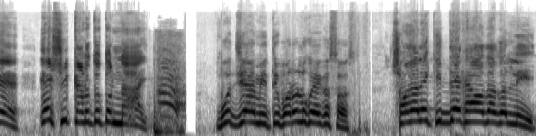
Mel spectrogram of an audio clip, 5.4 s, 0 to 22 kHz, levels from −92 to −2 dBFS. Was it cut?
yes; 2 cuts; at 1.9 s, 3.6 s

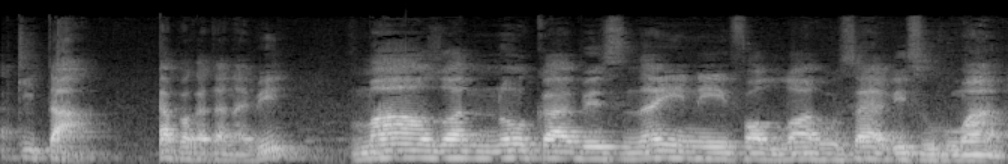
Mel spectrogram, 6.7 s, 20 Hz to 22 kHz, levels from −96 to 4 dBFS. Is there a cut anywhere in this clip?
yes; 1 cut; at 1.1 s

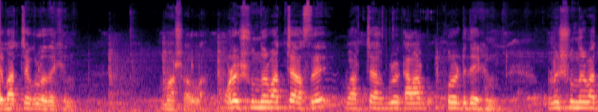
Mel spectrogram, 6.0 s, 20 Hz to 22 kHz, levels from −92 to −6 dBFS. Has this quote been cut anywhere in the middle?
no; 0 cuts

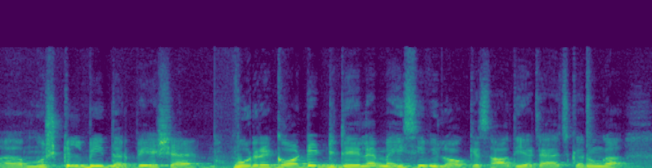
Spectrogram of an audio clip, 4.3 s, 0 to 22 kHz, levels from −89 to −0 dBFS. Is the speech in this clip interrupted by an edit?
yes; 1 cut; at 1.4 s

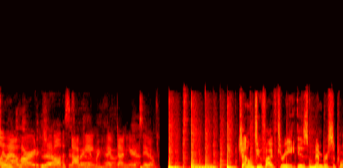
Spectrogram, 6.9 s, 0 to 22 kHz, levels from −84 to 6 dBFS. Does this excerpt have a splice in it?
yes; 1 cut; at 3.2 s

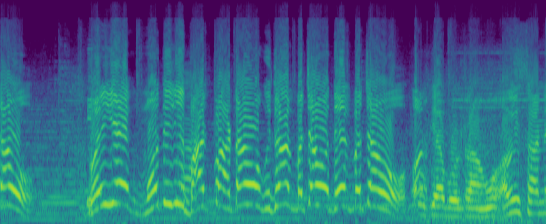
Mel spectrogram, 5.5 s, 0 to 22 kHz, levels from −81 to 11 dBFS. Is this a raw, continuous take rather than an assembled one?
no; 1 cut; at 4.2 s

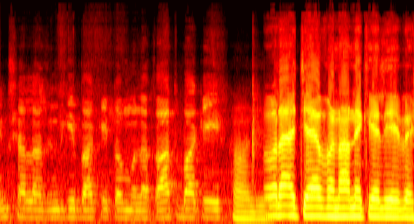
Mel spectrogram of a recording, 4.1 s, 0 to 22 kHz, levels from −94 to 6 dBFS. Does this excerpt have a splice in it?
yes; 1 cut; at 2.7 s

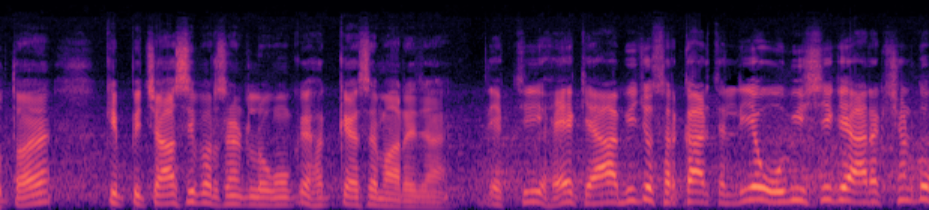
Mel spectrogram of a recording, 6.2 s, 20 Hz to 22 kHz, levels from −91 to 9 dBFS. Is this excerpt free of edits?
no; 1 cut; at 3.3 s

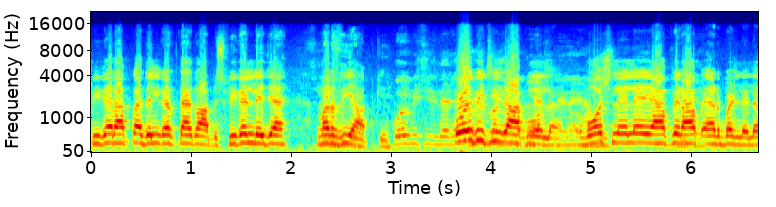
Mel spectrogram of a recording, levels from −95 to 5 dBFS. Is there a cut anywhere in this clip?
no; 0 cuts

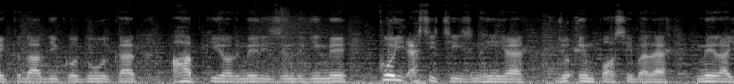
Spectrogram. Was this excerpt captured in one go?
no; 1 cut; at 1.6 s

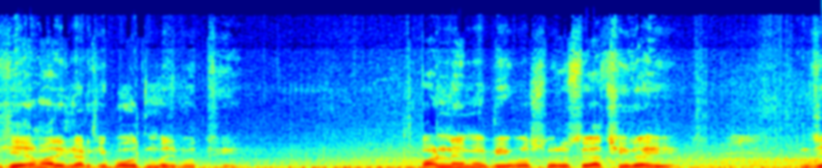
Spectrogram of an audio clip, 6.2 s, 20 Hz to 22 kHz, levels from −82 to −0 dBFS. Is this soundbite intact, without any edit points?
yes; 0 cuts

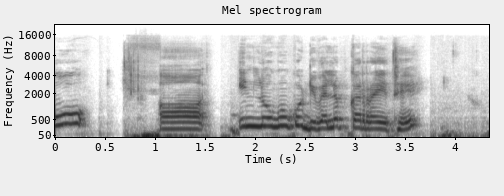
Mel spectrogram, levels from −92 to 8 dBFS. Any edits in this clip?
no; 0 cuts

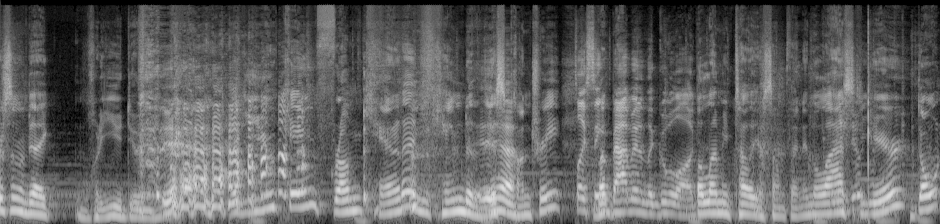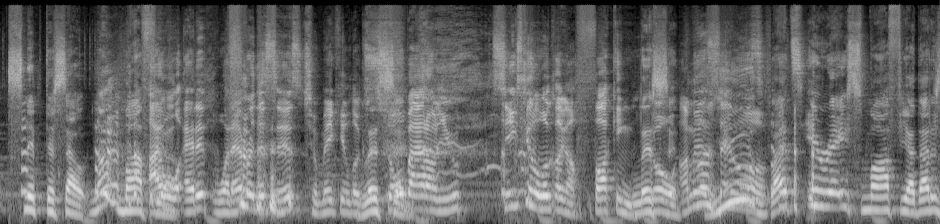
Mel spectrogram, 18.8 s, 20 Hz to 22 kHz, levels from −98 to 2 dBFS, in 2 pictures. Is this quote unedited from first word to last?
no; 2 cuts; at 9.1 s, 17.0 s

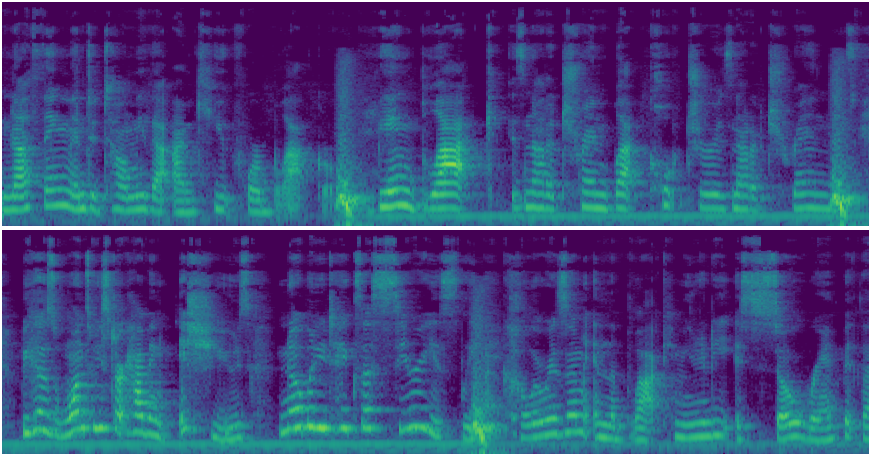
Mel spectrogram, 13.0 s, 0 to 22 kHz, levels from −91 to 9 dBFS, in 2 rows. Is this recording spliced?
yes; 3 cuts; at 2.7 s, 6.5 s, 10.2 s

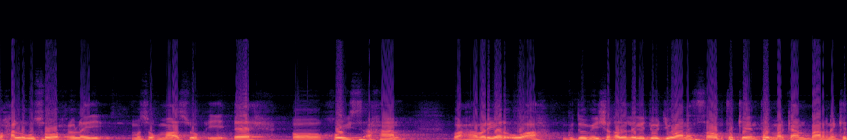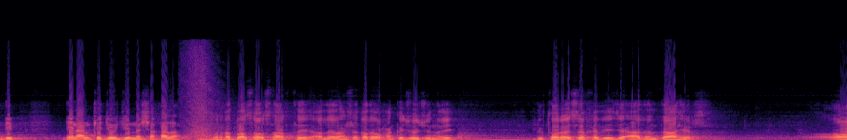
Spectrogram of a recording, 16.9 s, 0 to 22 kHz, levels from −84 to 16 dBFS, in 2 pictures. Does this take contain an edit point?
yes; 1 cut; at 10.4 s

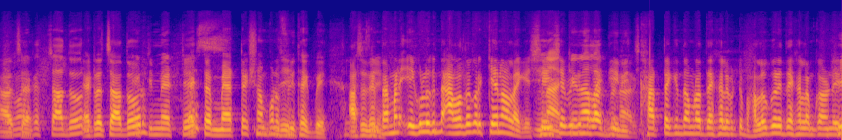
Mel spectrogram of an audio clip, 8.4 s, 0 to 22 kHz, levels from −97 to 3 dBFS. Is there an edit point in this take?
no; 0 cuts

